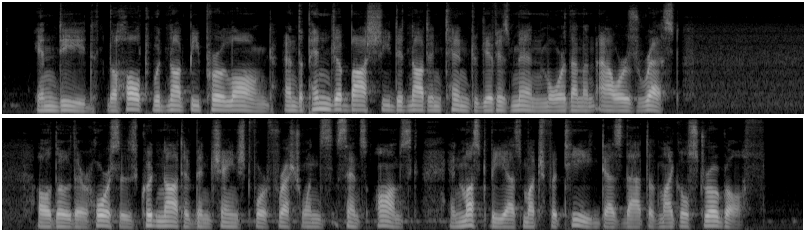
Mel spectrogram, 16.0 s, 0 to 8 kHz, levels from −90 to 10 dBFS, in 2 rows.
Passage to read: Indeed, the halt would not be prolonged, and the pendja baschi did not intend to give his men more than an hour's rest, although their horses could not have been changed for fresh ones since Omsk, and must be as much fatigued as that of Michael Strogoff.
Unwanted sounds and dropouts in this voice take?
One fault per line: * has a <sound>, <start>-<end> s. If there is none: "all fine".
all fine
